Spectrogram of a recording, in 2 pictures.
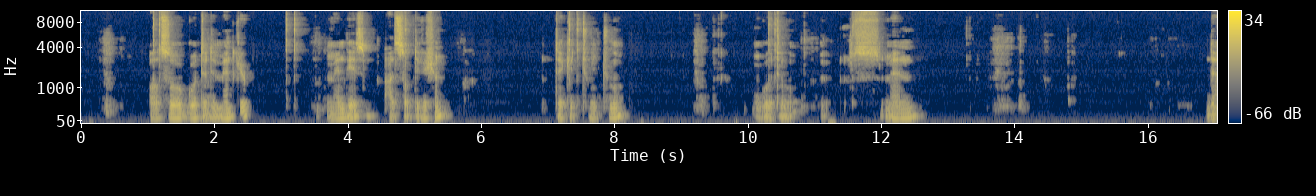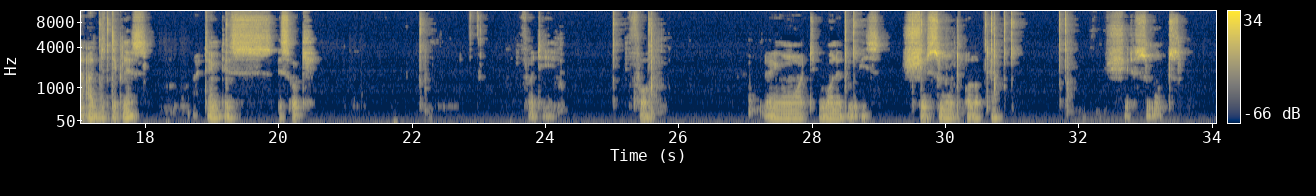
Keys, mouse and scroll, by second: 3.2-10.5 drag, 14.5-15.0 scroll down 2, 17.5-30.8 drag, 17.5-18.9 scroll down 1, 26.3-27.7 scroll up 1, 28.7-34.0 right drag.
